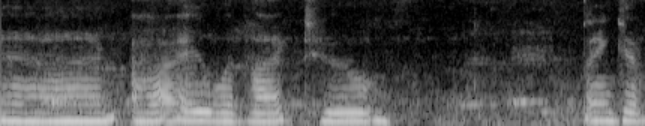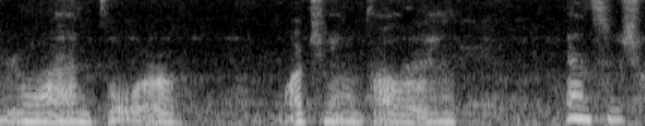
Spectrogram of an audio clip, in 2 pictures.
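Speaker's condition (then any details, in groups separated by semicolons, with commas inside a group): Cerebral palsy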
